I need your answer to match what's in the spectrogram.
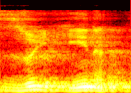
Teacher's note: زا کو تیز صفیر کی آواز سے ادا، زُيِّنَ یا سے ملانا ہے، جلدی پڑھنا ہے۔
